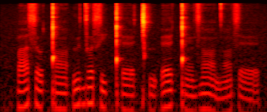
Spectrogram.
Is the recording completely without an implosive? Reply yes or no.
yes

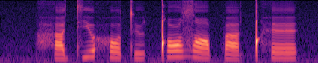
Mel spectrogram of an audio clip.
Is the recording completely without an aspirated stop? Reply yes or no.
no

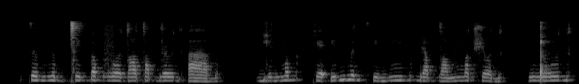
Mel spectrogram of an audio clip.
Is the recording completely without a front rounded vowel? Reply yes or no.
yes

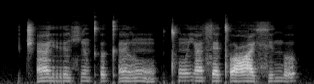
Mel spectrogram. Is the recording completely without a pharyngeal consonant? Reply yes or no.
no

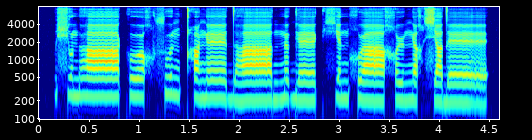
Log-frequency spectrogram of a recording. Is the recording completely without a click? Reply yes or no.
yes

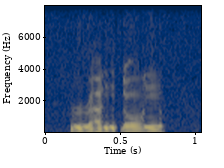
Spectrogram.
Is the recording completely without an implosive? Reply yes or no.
no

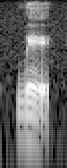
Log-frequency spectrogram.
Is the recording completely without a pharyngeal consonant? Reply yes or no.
yes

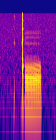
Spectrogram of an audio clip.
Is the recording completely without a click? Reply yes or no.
no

